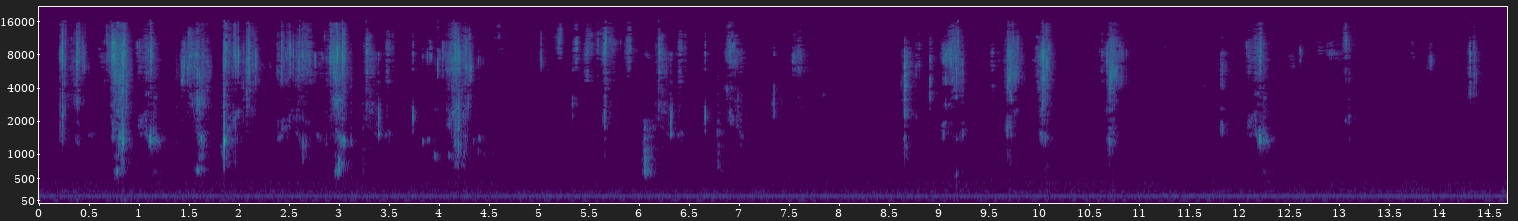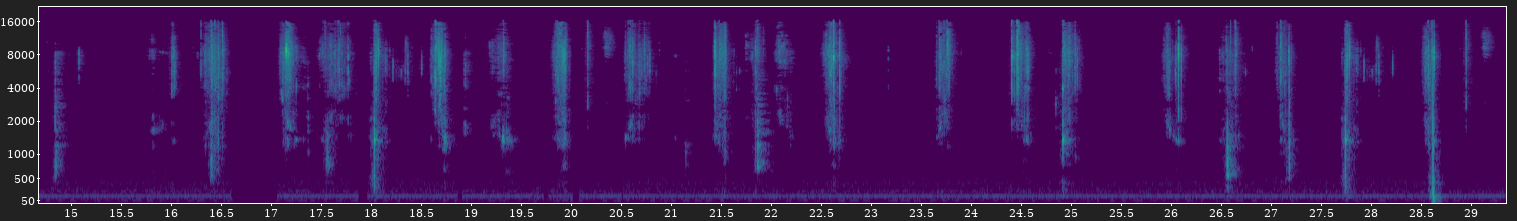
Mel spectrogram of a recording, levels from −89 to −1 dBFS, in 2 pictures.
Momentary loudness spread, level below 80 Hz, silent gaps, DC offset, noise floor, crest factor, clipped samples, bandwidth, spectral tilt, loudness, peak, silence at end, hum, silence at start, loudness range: 22 LU; -82 dBFS; none; under 0.1%; -78 dBFS; 42 dB; under 0.1%; 17 kHz; 1 dB/octave; -42 LUFS; -4 dBFS; 0.15 s; none; 0.2 s; 16 LU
